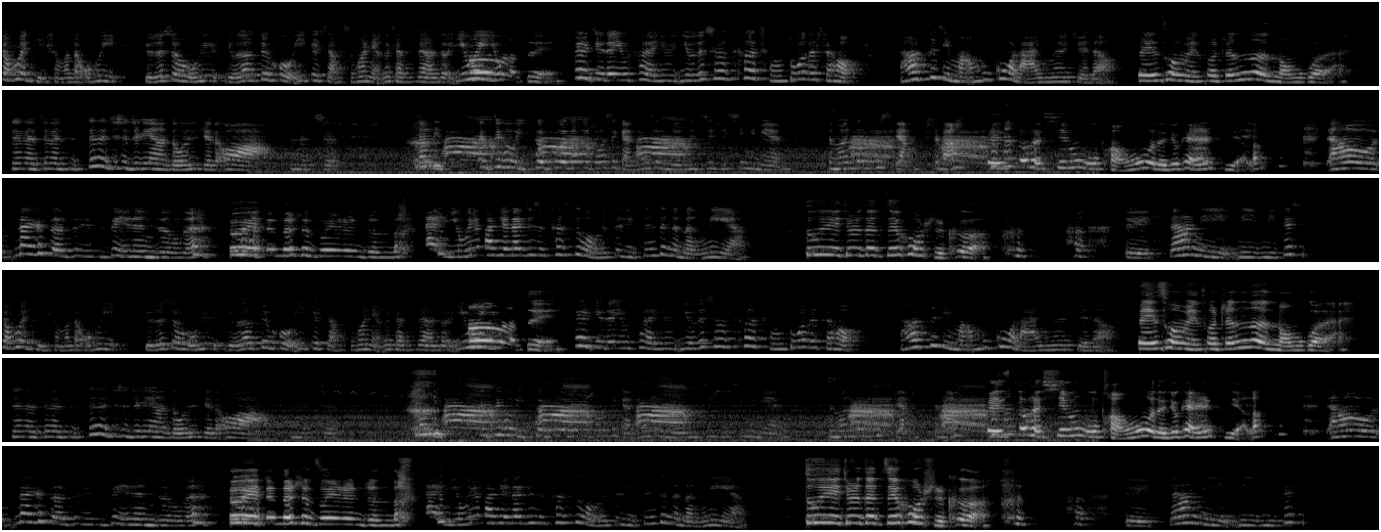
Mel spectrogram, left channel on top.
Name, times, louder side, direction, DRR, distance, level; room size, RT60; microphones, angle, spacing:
voice 1, 0.0-5.0 5.7-8.7 9.0-11.2 13.9-17.2 17.9-18.2 18.5-21.7 22.0-23.9 25.6-25.9 26.2-26.3 26.8-29.7 29.9-30.2 31.8-35.0 38.2-40.6, left 3 dB, 45° left, 1.6 m, -41 dB
voice 2, 4.7-5.6 11.4-13.5 17.8-18.2 23.6-26.4 29.8-31.7 35.6-37.8, right 5 dB, 65° right, 0.7 m, -31 dB
Crow, 16.2-24.7, right 4 dB, 85° right, 2.3 m, -39 dB
21.5 x 7.3 x 4.3 m
head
